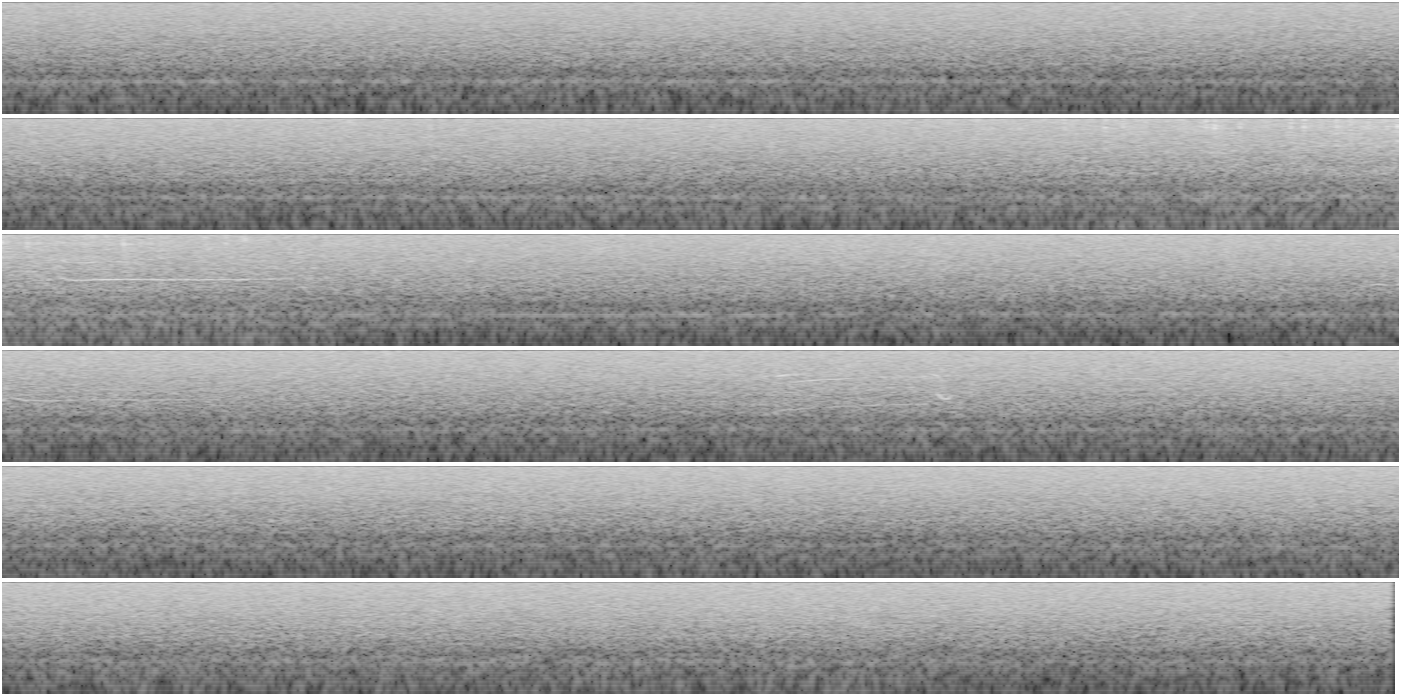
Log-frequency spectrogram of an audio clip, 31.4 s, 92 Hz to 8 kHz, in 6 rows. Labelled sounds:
10.7	11.3	killer whale, Bigg's (transient), 1.2 to 1.3 kHz

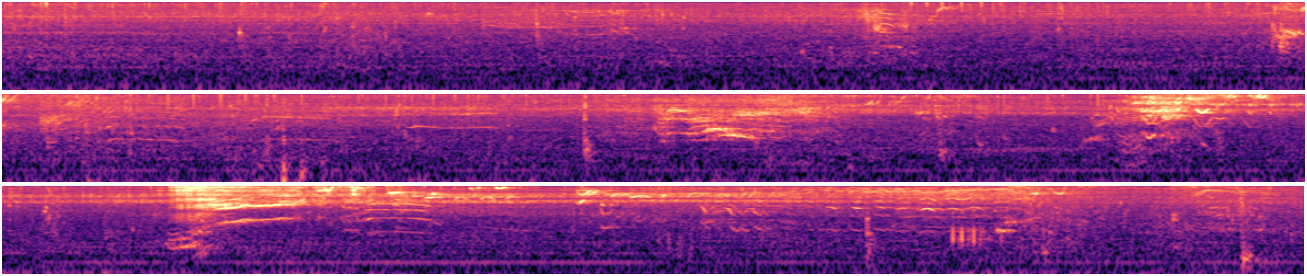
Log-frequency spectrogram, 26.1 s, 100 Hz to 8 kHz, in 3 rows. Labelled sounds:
5.7	6.5	killer whale, southern Alaska resident, 1.3 to 6.8 kHz
8.4	8.9	killer whale, southern Alaska resident, 0.30 to 6.9 kHz
9.3	9.9	killer whale, southern Alaska resident, 0.34 to 2.8 kHz
10.4	11.0	killer whale, southern Alaska resident, 0.56 to 3.0 kHz
11.4	12.1	killer whale, southern Alaska resident, 1.1 to 3.5 kHz
13.0	13.9	killer whale, southern Alaska resident, 0.47 to 4.1 kHz
16.1	16.8	killer whale, southern Alaska resident, 0.26 to 7.5 kHz
18.5	20.4	killer whale, southern Alaska resident, 0.39 to 8.0 kHz
22.1	22.6	killer whale, southern Alaska resident, 0.60 to 2.8 kHz

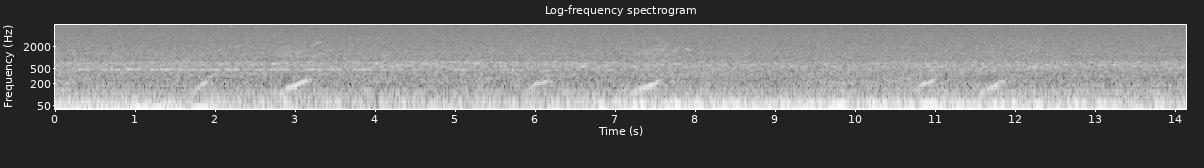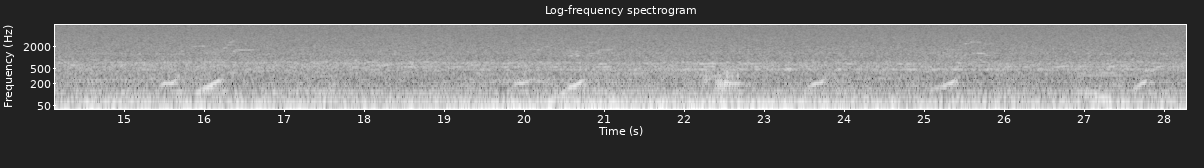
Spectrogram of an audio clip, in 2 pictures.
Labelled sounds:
16.4	16.7	humpback whale, 1.3 to 1.7 kHz

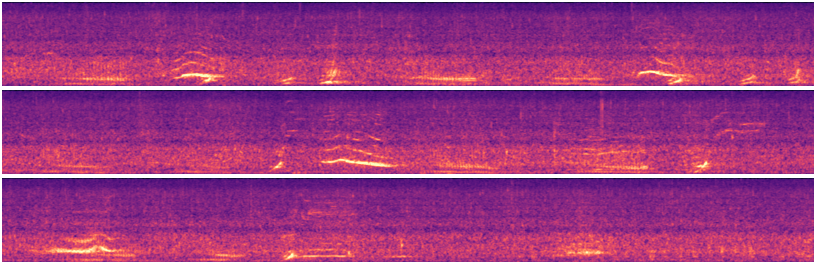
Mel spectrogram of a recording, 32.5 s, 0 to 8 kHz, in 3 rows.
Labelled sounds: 2.4	2.8	humpback whale, 1.1 to 1.3 kHz
8.7	8.9	humpback whale, 0.78 to 1.1 kHz
15.0	16.0	humpback whale, 0.78 to 1.6 kHz
20.3	21.0	humpback whale, 1.5 to 2.3 kHz
22.5	23.0	humpback whale, 0.78 to 1.0 kHz
25.8	26.1	humpback whale, 3.1 to 3.3 kHz

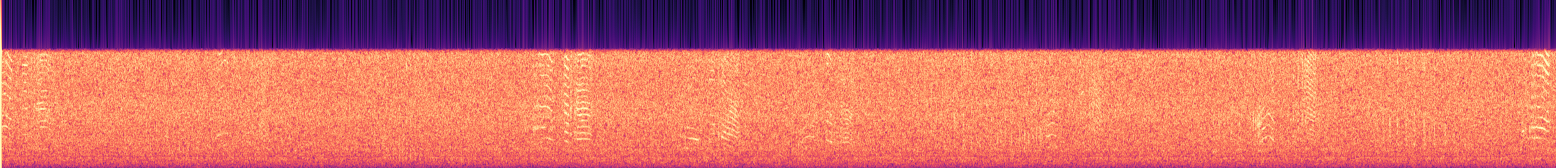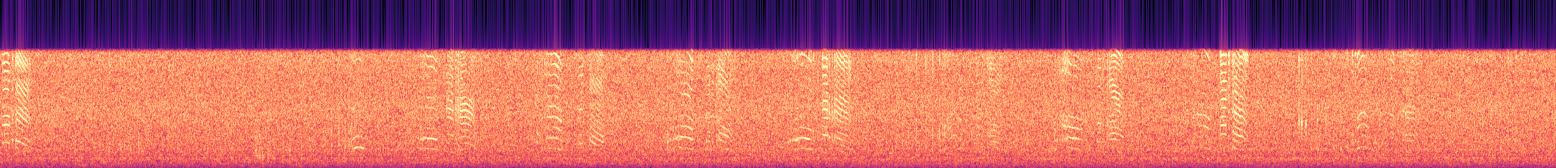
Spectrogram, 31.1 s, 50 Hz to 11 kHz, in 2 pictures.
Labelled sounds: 19.7	20.0	Pacific white-sided dolphin, 1.9 to 2.1 kHz
22.2	22.5	Pacific white-sided dolphin, 1.9 to 2.9 kHz
23.4	23.7	Pacific white-sided dolphin, 1.7 to 2.1 kHz

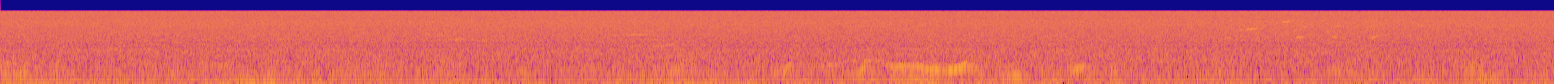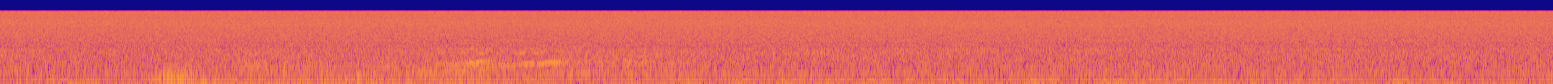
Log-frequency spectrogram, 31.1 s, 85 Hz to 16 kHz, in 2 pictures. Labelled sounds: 6.3	6.5	humpback whale, 1.8 to 1.9 kHz

